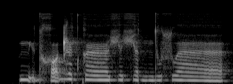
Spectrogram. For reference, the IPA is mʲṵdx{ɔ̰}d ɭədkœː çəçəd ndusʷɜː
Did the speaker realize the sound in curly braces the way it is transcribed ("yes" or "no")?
yes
